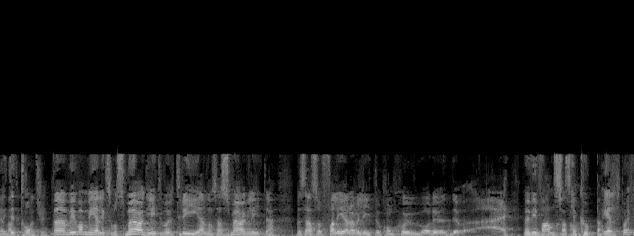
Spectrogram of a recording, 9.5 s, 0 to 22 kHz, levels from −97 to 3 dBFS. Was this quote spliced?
no; 0 cuts

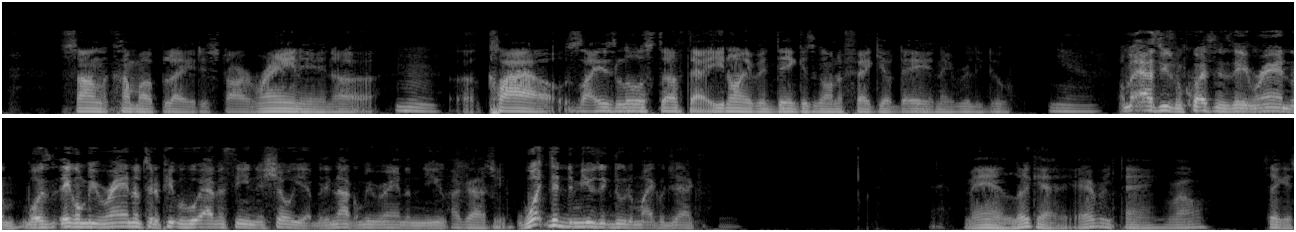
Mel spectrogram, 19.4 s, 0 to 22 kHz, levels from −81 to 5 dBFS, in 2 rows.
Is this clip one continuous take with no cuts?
yes; 0 cuts

